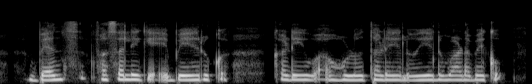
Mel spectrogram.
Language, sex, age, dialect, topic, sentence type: Kannada, female, 31-35, Dharwad Kannada, agriculture, question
